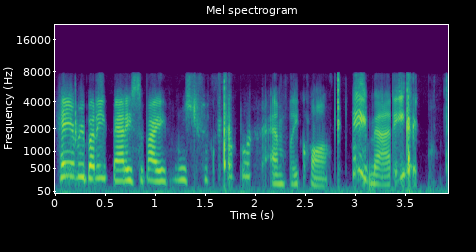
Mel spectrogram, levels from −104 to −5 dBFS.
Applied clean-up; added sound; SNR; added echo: neural diffusion model UNIVERSE++.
